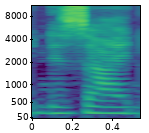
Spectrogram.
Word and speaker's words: design: This is design actually design. Okay? Silent letter G.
